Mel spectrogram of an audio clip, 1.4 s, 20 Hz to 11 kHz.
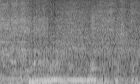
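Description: A BMW M3 CS engine fires up and settles into a loud, deep rumbling idle, close by, short and without talk.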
